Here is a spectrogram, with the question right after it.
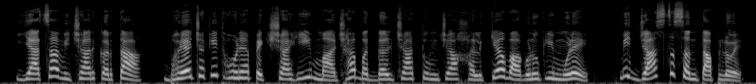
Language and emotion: Marathi, angry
